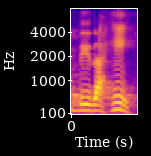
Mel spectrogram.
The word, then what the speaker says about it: Didaché: eh descrito que se llamaba la didajé didaché se escribe yo didajé verdad Esa era una obra literaria de la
